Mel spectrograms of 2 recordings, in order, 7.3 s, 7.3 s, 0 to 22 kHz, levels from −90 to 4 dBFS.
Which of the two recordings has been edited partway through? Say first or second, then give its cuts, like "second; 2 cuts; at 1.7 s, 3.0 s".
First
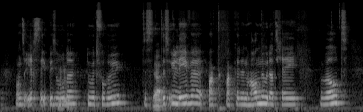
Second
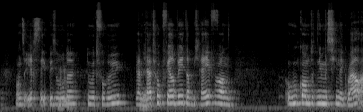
second; 1 cut; at 2.7 s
